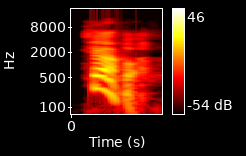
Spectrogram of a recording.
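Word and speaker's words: κάππα: Kappa. Kappa is equivalent to K and pronounced like the K in kill.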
